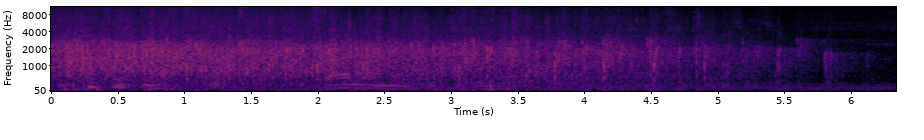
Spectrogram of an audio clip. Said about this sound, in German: Ist jemand auch dafür dankbar? Кто-то тоже за это благодарен? Gib Gott dafür einen Applaus. Давайте аплодируем Богу.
